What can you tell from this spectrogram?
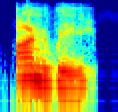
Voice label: "ennui", Indian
